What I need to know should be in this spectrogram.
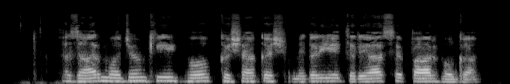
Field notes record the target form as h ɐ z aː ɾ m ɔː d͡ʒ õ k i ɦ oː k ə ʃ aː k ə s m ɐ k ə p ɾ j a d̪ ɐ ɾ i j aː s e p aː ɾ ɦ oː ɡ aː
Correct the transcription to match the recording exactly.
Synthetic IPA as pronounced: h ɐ z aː ɾ m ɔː d͡ʒ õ k i ɦ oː k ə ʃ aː k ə ʃ m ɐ ɡ ə ɾ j e d̪ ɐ ɾ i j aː s e p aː ɾ ɦ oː ɡ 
